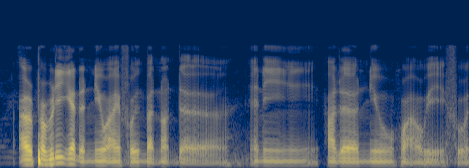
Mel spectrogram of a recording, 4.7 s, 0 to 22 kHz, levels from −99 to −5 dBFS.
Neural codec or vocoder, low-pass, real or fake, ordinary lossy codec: none; 7.2 kHz; real; none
